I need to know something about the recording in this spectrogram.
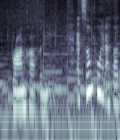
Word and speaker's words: bronchophony: Pronunciation, bronchophony.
